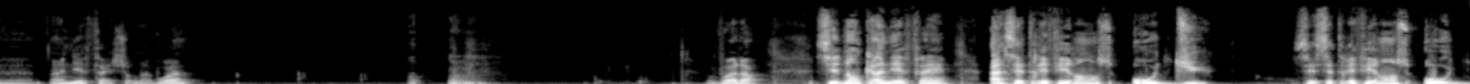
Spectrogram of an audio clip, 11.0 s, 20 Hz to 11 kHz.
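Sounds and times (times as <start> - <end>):
speech: 0.4 - 1.5, 5.4 - 9.1, 9.7 - 11.0
person sipping and swallowing water: 1.7 - 3.8, 4.4 - 5.3, 9.2 - 9.7.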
